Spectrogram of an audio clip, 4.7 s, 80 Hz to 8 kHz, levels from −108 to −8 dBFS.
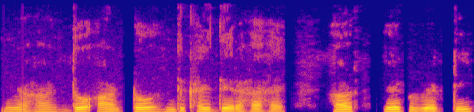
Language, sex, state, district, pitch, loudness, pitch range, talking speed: Hindi, male, Chhattisgarh, Balrampur, 130 Hz, -20 LUFS, 125-140 Hz, 125 wpm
